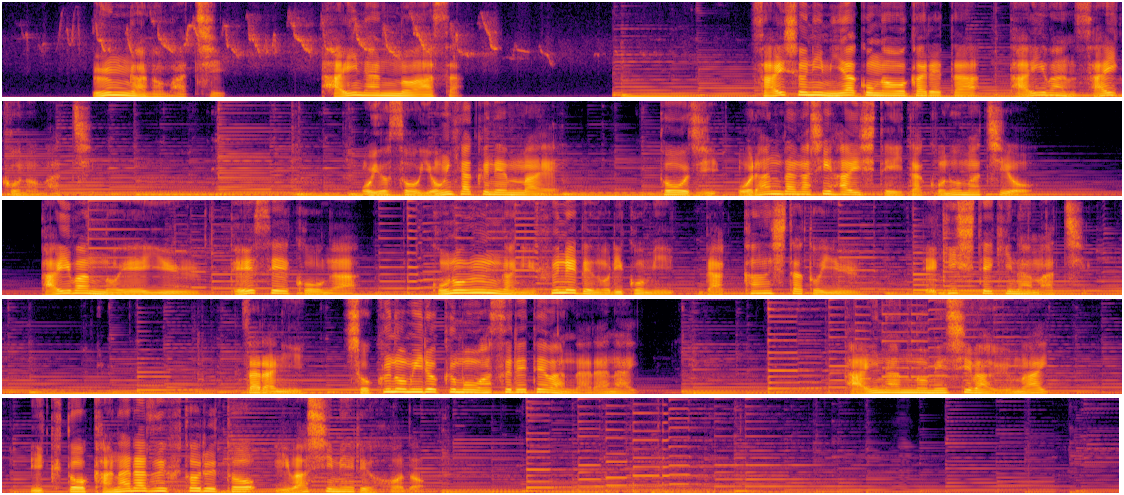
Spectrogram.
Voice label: voice sample 旅番組風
